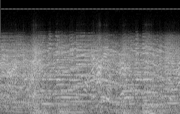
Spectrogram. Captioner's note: mob shouting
